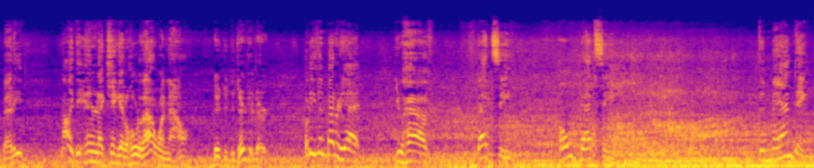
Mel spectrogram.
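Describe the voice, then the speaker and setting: Male online commentator, high voice, emphatic and repetitive casual rant, noisy ambient recording. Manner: repetitive, halting, emphatic, crude slang. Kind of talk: casual opinionated reaction rant.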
